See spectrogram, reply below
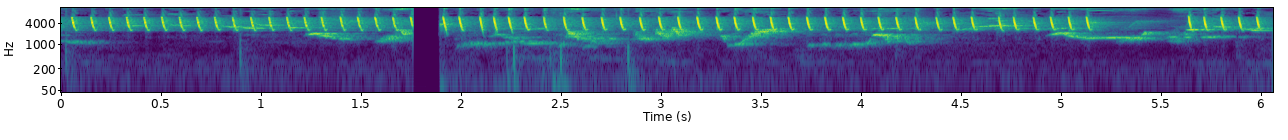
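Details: Bar-winged prinia in the long 'ngebrend' shooting song used for tutoring shamas and magpie-robins: dense high pulse trains broken by brief gaps, with swooping mid-pitched whistles, a few clicks and light music behind.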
